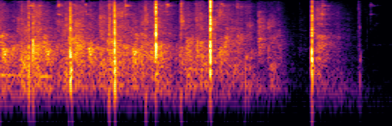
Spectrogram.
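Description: A small audience at a school board meeting claps for students. The applause is sparse and uneven, with distinct individual claps standing out, then tapers off to a few last claps.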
